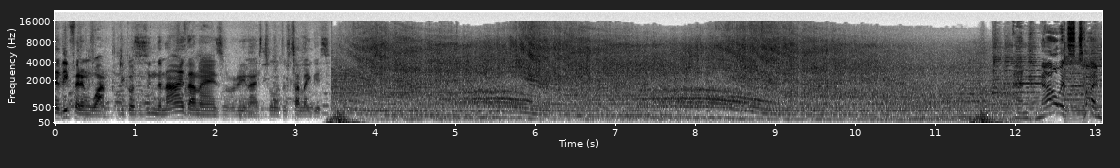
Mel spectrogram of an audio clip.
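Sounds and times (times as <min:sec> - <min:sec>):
race motorcycle engine at high revs: 0:03.4 - 0:11.9.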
